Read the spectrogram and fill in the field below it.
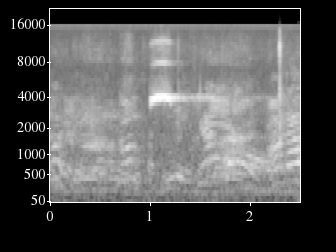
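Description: A referee blows a short whistle blast.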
